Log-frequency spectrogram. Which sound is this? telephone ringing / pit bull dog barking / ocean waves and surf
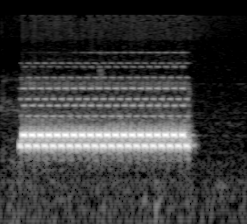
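telephone ringing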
